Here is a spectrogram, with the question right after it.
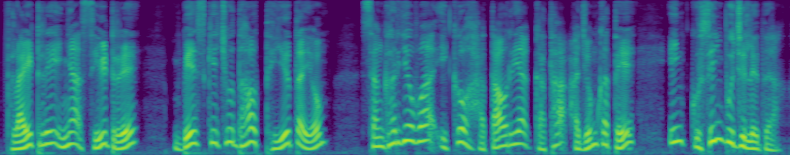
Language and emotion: Santali, happy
